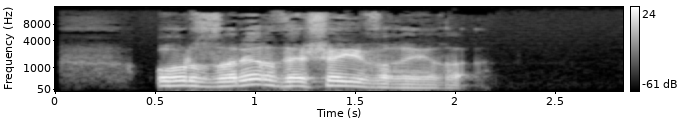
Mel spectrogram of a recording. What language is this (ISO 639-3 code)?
kab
